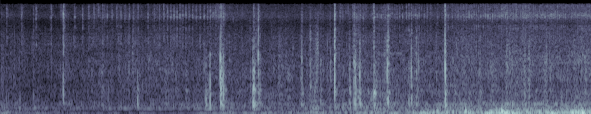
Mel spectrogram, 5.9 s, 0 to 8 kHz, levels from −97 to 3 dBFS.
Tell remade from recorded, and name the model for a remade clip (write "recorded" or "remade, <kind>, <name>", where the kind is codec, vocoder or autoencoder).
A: remade, vocoder, BigVGAN v2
